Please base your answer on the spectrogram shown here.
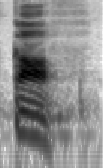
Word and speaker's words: Qaf: There is this special sound coming from inside the throat for Qaf, which is not exactly what is needed in this case. Kaf. You really are relaxed when you're reciting, so when you're pronouncing Kaf, but not quite as much when you're doing Qaf.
